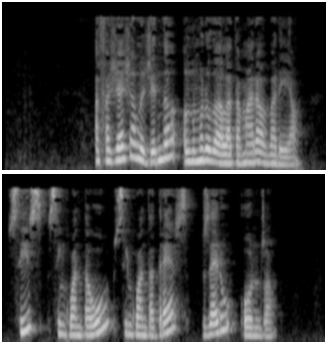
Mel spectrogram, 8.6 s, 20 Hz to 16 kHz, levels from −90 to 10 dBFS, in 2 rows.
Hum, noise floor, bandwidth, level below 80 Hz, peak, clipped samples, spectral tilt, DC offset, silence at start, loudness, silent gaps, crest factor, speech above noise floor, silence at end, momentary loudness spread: none; -72 dBFS; 12 kHz; -58 dBFS; 0 dBFS; under 0.1%; -5.5 dB/octave; under 0.1%; 1.25 s; -17 LUFS; none; 16 dB; 55 dB; 0.7 s; 10 LU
